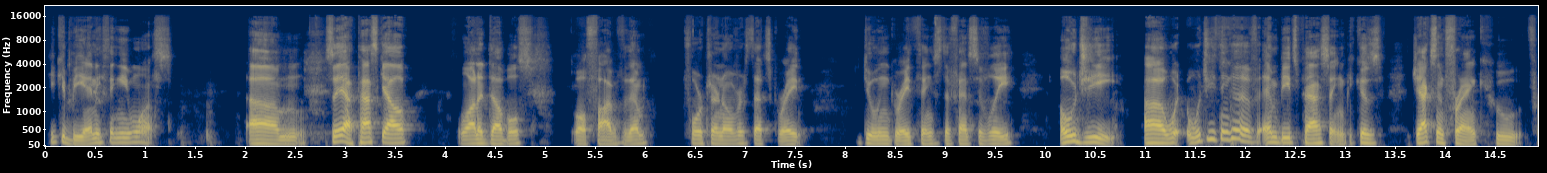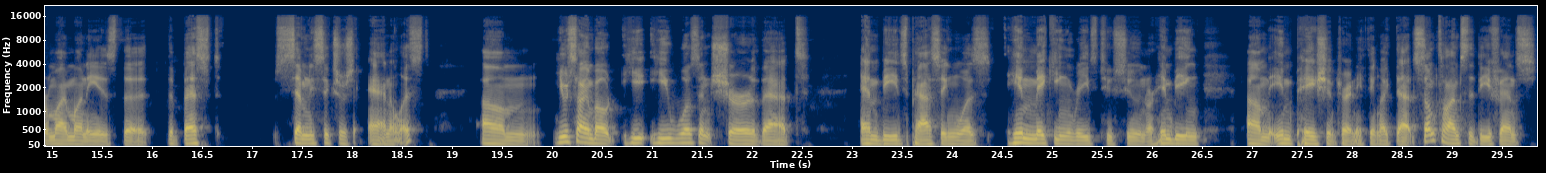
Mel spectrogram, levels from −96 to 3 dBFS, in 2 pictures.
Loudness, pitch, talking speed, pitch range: -22 LUFS, 110 Hz, 155 wpm, 100-125 Hz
